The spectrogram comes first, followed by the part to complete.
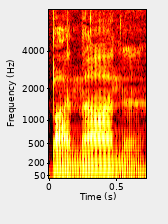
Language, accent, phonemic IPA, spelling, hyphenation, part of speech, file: German, Germany, /baˈnaːnə/, Banane, Ba‧na‧ne, noun, De-Banane.ogg
- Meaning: banana (fruit or tree)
